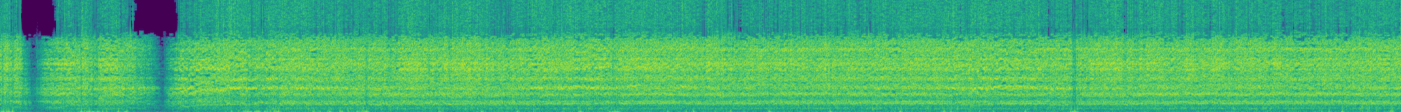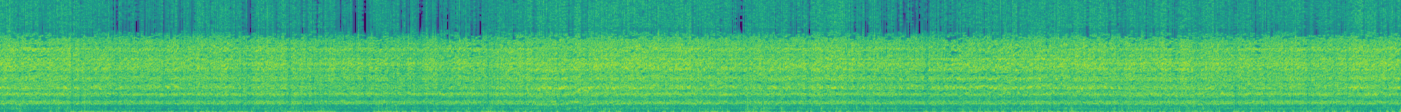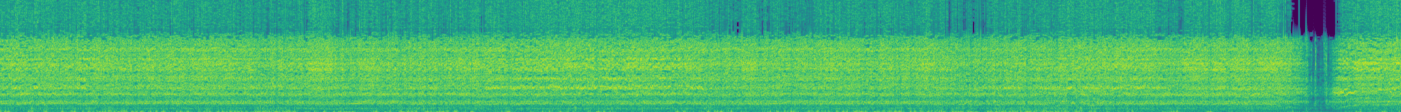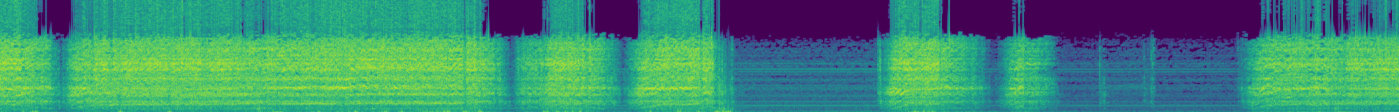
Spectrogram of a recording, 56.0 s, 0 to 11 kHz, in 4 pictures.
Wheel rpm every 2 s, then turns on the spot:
100, 190, 210, 230, 230, 220, 230, 240, 240, 230, 230, 230, 220, 230, 230, 230, 220, 220, 220, 210, 140, 140, 210, 130, 70, 50, 10, 130.
40-42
